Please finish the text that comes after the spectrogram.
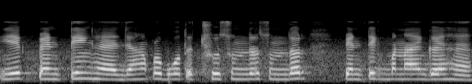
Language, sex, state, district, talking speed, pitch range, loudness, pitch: Hindi, female, Bihar, Patna, 175 wpm, 240-260 Hz, -14 LUFS, 245 Hz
